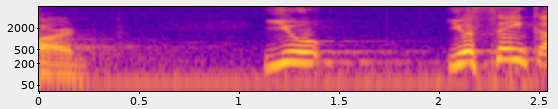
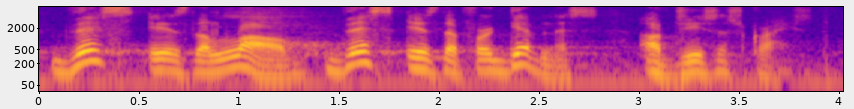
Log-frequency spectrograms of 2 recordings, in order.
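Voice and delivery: tender; 6 semitones lower, 5 dB quieter than usual. Real, not acted. Preacher softens on God's love.

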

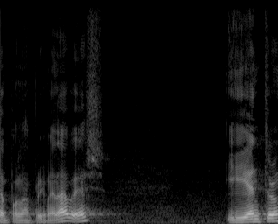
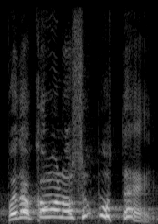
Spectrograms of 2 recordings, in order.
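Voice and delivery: very high, louder tearful plea; high tearful disbelief; crying woman's plea; 8 dB louder than usual. Retold or imitated. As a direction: voice the weeping woman begging to know. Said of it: "la mujer llorando".

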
